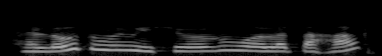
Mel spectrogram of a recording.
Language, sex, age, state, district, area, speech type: Marathi, female, 18-30, Maharashtra, Amravati, urban, conversation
